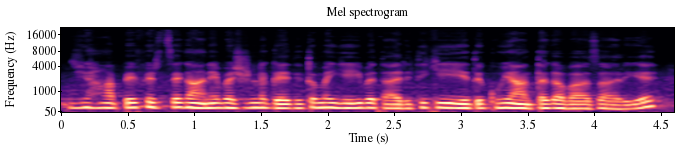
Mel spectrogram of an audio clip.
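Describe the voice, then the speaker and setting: A young woman vlogging casually to the camera, chatty and exasperated, sometimes speeding up in quick bursts. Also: on the low side. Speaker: family vlogger. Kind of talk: casual talk to the camera, explaining her clips. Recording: noisy recording with steady background noise.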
